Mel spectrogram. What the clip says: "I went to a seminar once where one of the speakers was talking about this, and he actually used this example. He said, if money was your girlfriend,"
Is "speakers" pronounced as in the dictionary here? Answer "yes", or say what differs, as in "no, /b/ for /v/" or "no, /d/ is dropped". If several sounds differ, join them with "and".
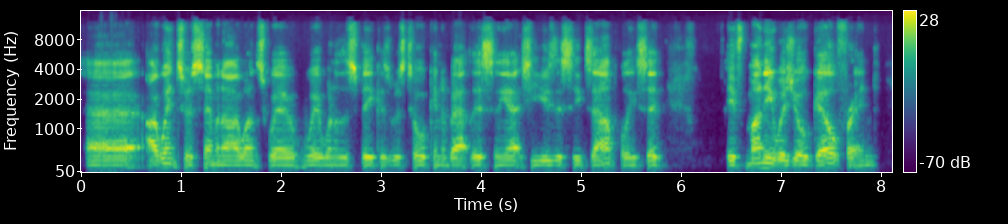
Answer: yes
